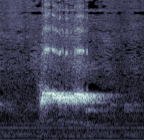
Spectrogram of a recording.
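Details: One cooing phrase from a singing (manggung) Zebra dove of the Guling Murio type, Muria mountains near Kudus: a short hiccuping start and a warm, rolling, slightly wavering coo lasting under a second.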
